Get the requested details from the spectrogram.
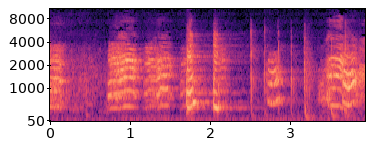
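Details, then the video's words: Seals or sea lions giving a series of loud, harsh, honking calls with strong harmonics. Bursts last about a quarter to half a second and come in irregular clusters, some overlapping as though several animals are calling. "Seal and Sea Lion Sounds"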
